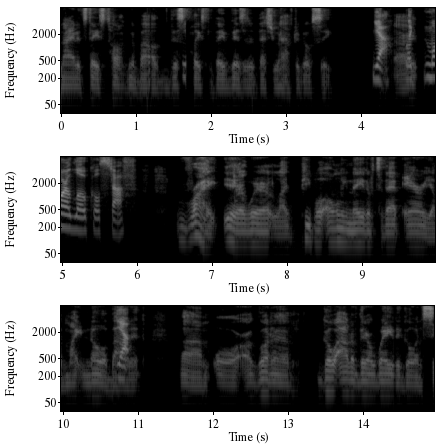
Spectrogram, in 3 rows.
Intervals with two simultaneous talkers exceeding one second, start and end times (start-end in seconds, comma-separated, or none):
none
